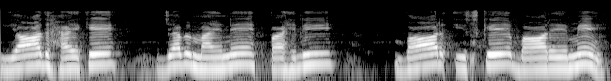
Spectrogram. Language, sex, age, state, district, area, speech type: Urdu, female, 45-60, Bihar, Gaya, urban, spontaneous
